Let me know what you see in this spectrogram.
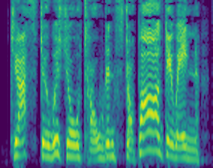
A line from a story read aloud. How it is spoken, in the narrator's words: the father snapped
